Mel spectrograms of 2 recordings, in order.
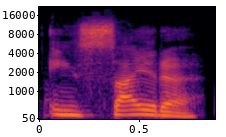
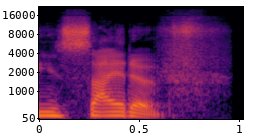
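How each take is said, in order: First: The last word is reduced to a short vowel. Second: The last word is said fully, ending in v. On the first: "nota como ele fala inside a" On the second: "ao invés de inside of"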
